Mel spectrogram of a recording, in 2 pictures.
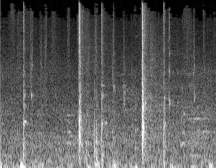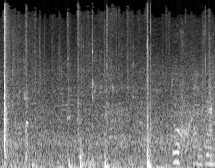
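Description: Badminton rackets striking a shuttlecock in a doubles rally: sharp cracks about every second and a half, with fainter clicks in between. A dull thump near the end is the loudest sound.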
